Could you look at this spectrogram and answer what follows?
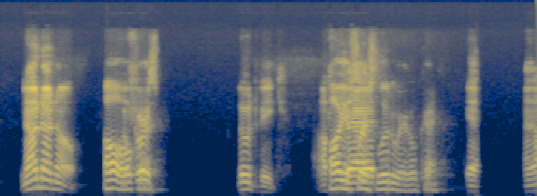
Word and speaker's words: Ludwig: it was a ludwig american saddle how you pronounce it ludwig ludwig yeah yeah yeah okay same kind of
